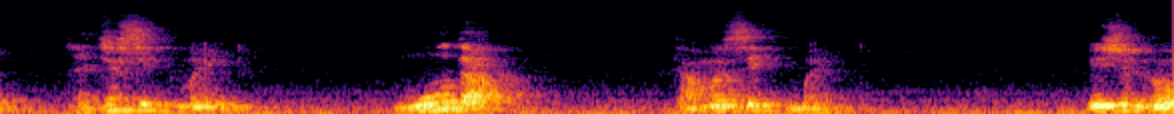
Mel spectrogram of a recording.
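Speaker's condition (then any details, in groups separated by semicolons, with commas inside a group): No condition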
